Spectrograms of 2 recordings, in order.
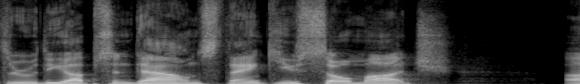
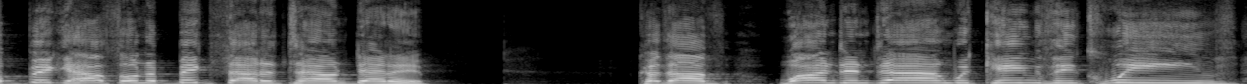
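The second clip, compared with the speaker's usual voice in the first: much higher, louder hammed-up promo voice; mock wrestler promo; 8 semitones higher, 3 dB louder than usual. Parodying Rhodes Scholar reunion talk as a brash promo. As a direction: strut and shout like a showman. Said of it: "you actually have to talk like this".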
